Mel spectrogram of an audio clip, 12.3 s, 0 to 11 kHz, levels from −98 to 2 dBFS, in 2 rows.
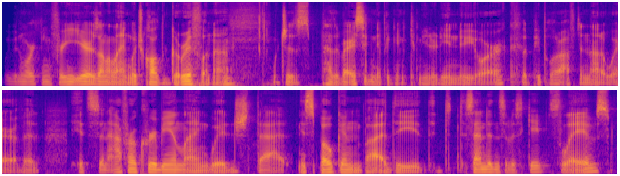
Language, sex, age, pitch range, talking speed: English, male, 20-39, 100-120 Hz, 200 wpm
